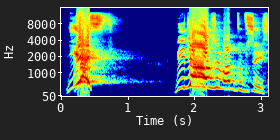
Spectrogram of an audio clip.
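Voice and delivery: very high, full-force shriek; ecstatic screaming. Retold or imitated. Woman overjoyed she came for prayer, imitated as an ecstatic scream. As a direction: imitate her sudden, screamed outburst of joy. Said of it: "Ona zaczyna krzyczeć".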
